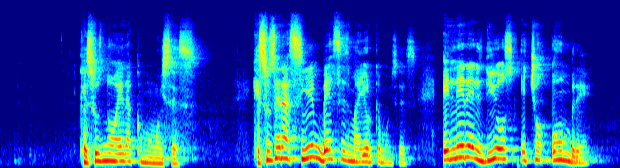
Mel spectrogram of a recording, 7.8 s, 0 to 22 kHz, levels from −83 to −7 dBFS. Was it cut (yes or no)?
no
